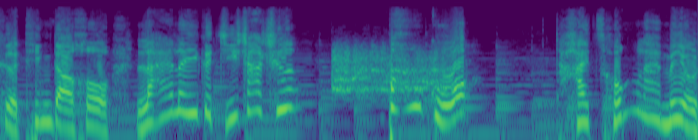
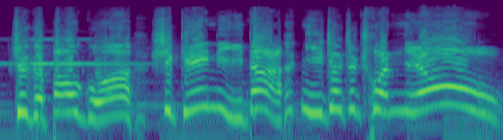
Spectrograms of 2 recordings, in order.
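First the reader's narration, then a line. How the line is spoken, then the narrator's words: Shouting postman. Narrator (Chinese): 邮递员也大喊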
